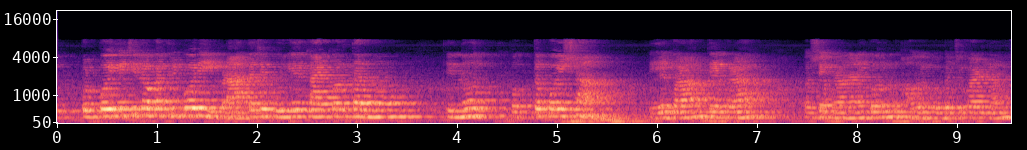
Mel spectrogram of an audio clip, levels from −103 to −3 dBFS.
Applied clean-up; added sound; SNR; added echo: none; none; none; reverberation time 1.1 s.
